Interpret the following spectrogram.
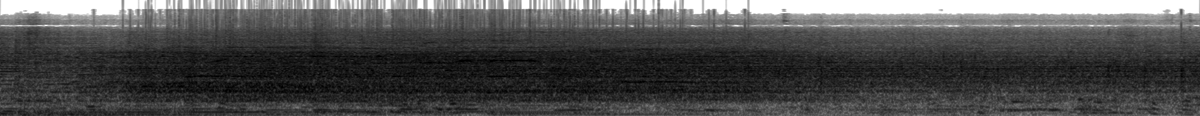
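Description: Recorded concert audience cheering and whooping over the closing sounds of a pop band's song, played back from a video screen's speakers. The cheering is strongest in the first half and fades toward the end.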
